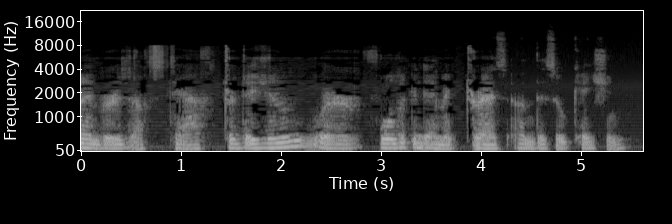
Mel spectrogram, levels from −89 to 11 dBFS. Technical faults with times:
0.00-5.63 mains buzz
0.00-4.13 adaptive stream starting at a low bitrate

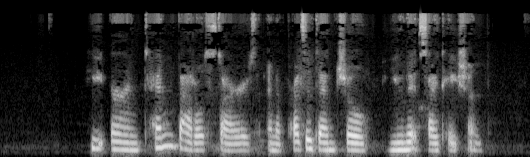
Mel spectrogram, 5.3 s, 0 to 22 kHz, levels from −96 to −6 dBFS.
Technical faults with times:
1.23-1.29 lost packet rebuilt from error correction
3.03-3.09 lost packet rebuilt from error correction

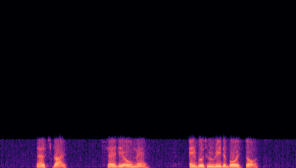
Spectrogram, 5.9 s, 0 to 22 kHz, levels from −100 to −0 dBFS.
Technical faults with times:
0.00-5.92 tandem speech coding

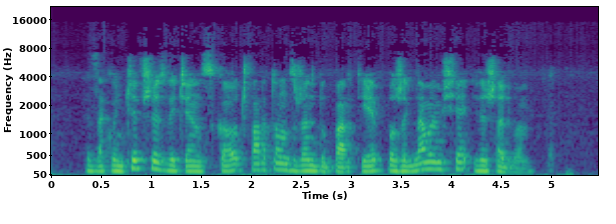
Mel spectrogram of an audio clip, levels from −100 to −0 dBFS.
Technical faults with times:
3.28 corrupt frame decoded

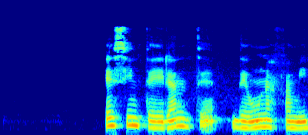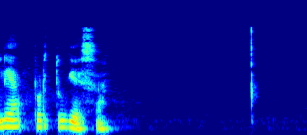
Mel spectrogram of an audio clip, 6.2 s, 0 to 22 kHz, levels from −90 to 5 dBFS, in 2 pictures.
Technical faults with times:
none

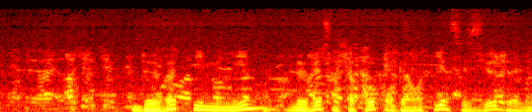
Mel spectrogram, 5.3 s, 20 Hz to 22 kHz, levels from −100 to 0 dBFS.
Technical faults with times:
none

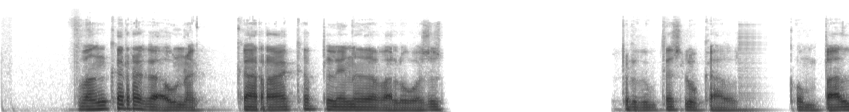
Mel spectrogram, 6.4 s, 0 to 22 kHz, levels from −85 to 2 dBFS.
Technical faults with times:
3.31-4.62 call audio freeze
5.55-5.95 long network dropout

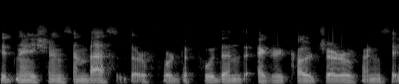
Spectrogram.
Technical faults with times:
2.39-3.46 filter restarted on every block

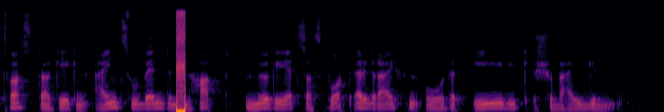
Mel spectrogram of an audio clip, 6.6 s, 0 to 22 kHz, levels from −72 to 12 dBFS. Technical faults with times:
1.76-1.84 file tags played as audio

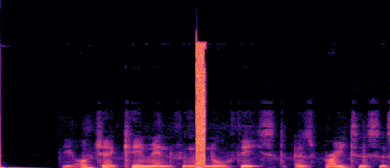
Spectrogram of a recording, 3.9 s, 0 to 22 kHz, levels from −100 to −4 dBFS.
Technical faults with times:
1.96-2.05 uninitialised buffer

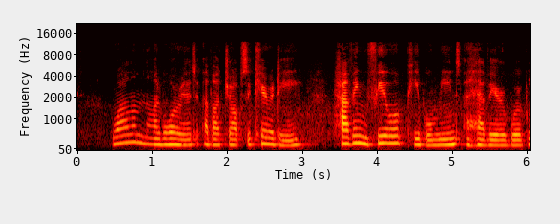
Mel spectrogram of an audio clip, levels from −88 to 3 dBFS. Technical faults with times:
1.02 microphone volume stepped up

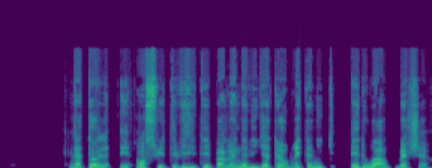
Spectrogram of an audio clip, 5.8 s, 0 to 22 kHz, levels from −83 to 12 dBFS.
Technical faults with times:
none

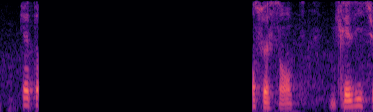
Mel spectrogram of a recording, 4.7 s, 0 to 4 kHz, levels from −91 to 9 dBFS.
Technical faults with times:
0.48-3.16 audio dropout to silence

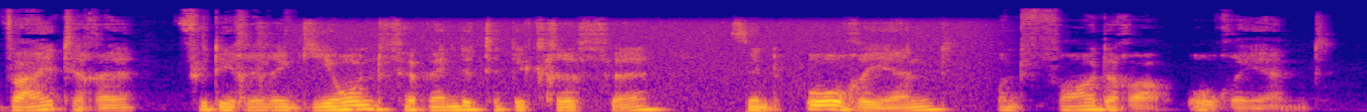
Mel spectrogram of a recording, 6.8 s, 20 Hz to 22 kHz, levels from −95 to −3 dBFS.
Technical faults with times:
1.19-5.12 digital radio blending to analogue

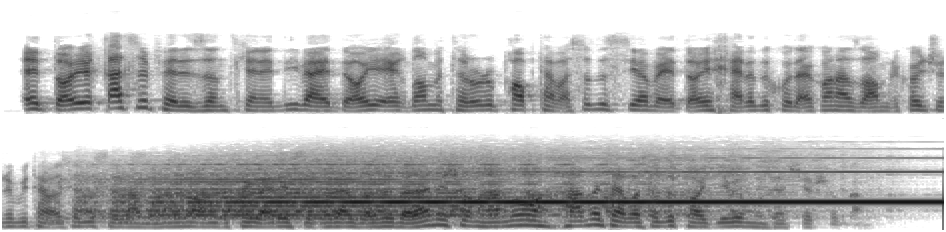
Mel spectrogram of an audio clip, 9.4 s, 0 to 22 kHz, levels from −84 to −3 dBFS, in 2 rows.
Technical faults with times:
4.92-9.42 feedback howl

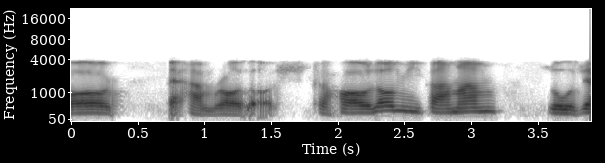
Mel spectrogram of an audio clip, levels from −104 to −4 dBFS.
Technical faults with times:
0.00-3.90 Codec 2 vocoder
1.30-1.48 bit errors on digital voice radio

